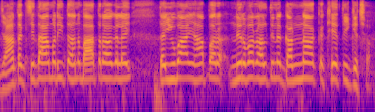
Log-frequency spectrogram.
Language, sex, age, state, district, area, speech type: Maithili, male, 60+, Bihar, Sitamarhi, rural, spontaneous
